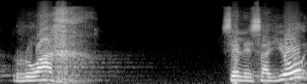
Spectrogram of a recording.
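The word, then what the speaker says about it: רוח: 29 del mismo capítulo y exhaló Isaac el Roach así como suena se pronuncia la ciah en hebreo como J Roach se les halló y se traduce espíritu y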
